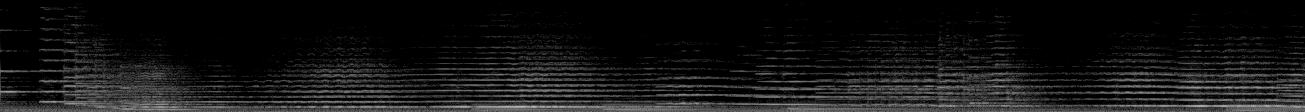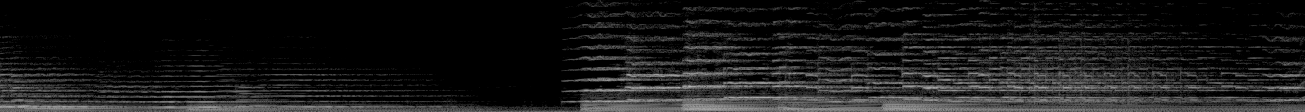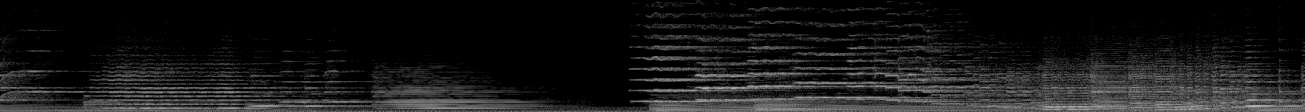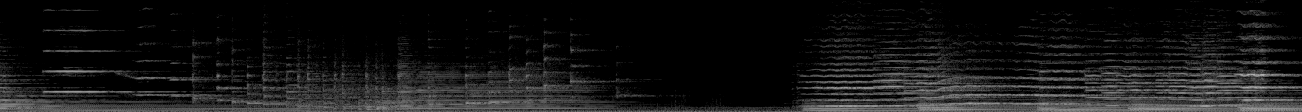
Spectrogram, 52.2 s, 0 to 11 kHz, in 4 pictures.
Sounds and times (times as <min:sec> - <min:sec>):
Violin, fiddle: 0:00.0 - 0:17.6, 0:18.7 - 0:31.6, 0:32.4 - 0:45.5, 0:47.1 - 0:52.1.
